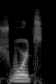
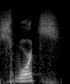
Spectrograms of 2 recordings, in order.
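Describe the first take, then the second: First: The name begins with a 'sh' sound. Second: The name begins with a plain 's' sound. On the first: The speaker calls it right. "calling Jim Schwartz" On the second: The speaker calls it wrong. "a problem with half the members of our show saying"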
